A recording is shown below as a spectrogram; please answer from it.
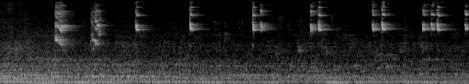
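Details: Lovebird provoking call meant to make mute lovebirds noisy and agitated: bright high chirps, sometimes in quick pairs, spaced irregularly through the clip over faint low hum.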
